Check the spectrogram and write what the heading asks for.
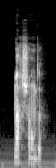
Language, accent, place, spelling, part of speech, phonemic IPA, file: French, France, Lyon, marchande, noun / verb, /maʁ.ʃɑ̃d/, LL-Q150 (fra)-marchande.wav
- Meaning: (noun) female equivalent of marchand; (verb) inflection of marchander: 1. first/third-person singular present indicative/subjunctive 2. second-person singular imperative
